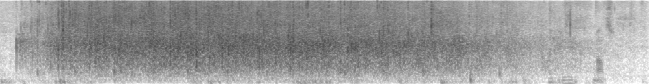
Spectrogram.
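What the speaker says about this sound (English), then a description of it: "May I have your big round of applause for Hans Bossenbroek." An audience at a developer conference keynote applauding a speaker, the clapping swelling quickly, holding steady and full for several seconds, then fading away.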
